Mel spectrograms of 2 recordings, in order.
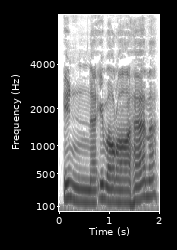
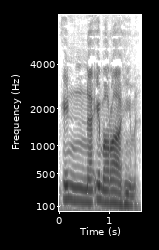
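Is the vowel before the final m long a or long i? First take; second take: long a; long i. First: The vowel before the final m is long a. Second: The vowel before the final m is long i. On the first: "بالألف" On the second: "والياء"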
